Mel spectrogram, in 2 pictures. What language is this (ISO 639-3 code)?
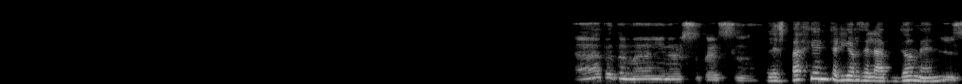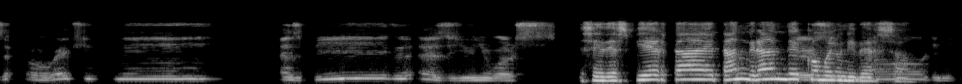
spa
